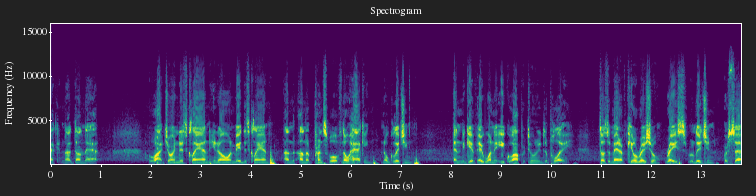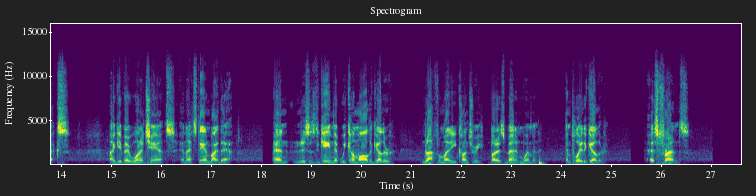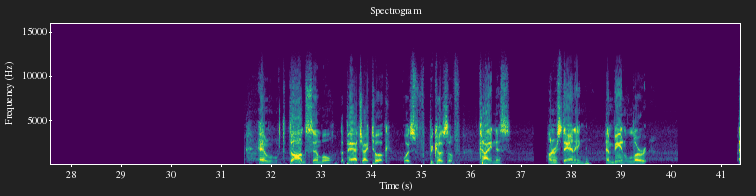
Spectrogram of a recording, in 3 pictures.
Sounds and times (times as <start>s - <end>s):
Male speech, man speaking: 0.0s - 1.0s, 1.9s - 7.4s, 8.0s - 14.2s, 15.0s - 17.6s, 18.2s - 25.0s, 25.7s - 26.6s, 31.7s - 36.8s, 37.5s - 39.7s
Narration, monologue: 0.0s - 27.0s, 31.5s - 40.2s.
